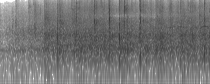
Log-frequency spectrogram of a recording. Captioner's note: attendees clapping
